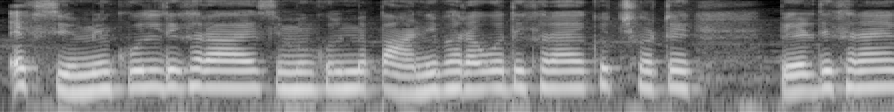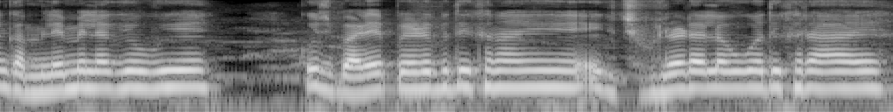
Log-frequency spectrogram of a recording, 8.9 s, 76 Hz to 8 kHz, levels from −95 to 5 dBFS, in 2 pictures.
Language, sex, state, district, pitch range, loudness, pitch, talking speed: Hindi, female, Madhya Pradesh, Bhopal, 200-215 Hz, -15 LUFS, 210 Hz, 260 wpm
